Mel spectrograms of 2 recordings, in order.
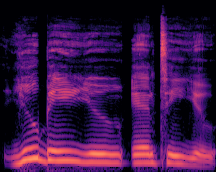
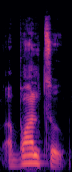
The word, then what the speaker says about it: Ubuntu: It's Ubuntu, Ubuntu. And it's a Zulu pronunciation, but it's a philosophy.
